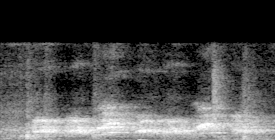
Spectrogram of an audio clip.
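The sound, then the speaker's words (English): Dogs bark behind a muffled, faint background, a few dull barks blending into the steady low noise. “Sorry about that, my dogs.”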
